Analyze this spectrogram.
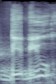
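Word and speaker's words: debut: मतलब क्या होता है इसका डेब्यू कहेंगे ना टी इसमें साइलेंट रहेगा टी का उच्चारण नहीं करेंगे इसका जो पढ़ेंगे डेब्यू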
